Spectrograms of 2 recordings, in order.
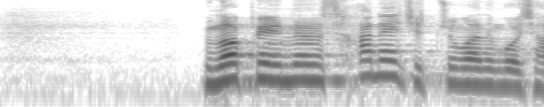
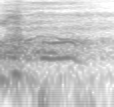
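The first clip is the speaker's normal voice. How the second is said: laugh; 3 dB quieter than usual. Real, not acted. Laugh after baby imitation.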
